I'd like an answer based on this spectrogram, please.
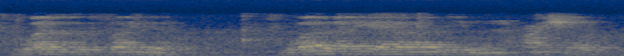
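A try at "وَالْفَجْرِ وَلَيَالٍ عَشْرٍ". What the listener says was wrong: Huruf shin itu bukan huruf qalqalah. Jadi dia begini aja. Walayalin walayalin jadi makhrajnya aja. Nempel asyar. Asyar. Jadi bukan asyar. Asyar. Bukan. Tapi asyar. Gitu kan. Karena apa? Karena huruf shin itu bukan huruf qalqalah. Beda dengan wal fajr. Nah, itu huruf jim itu qalqalah. Ya kan, huruf jim itu kan sifatnya qalqalah.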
